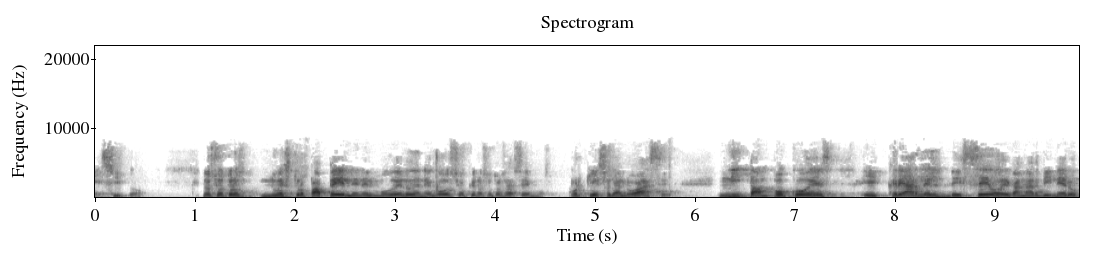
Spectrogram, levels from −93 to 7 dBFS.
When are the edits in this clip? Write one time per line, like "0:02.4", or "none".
0:01.0
0:04.7
0:07.7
